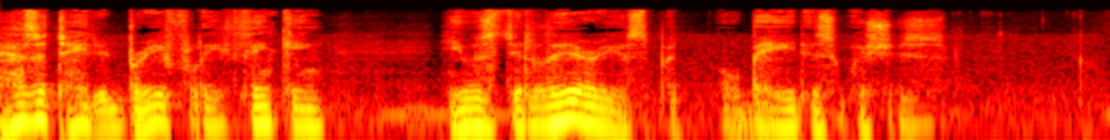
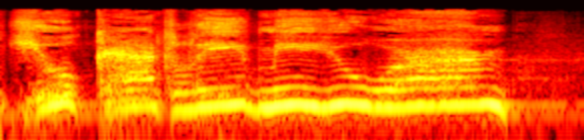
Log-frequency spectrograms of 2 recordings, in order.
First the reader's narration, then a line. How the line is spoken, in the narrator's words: Mildred screamed at the top of her lungs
